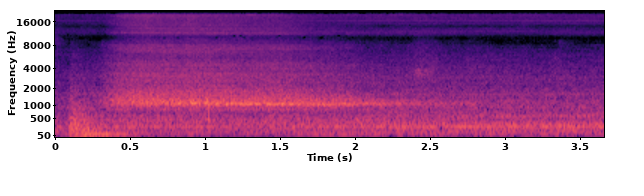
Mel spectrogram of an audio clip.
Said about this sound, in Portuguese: Respire profundamente pelo nariz e solte lentamente pela boca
